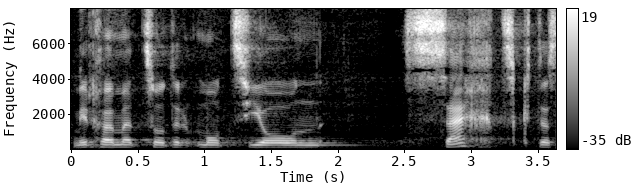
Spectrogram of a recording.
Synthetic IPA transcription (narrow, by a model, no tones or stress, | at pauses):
mɪːɾχœmət͡sʊdəɾmɔt͡sjoːn | sæχt͡skd̪̥ɑ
